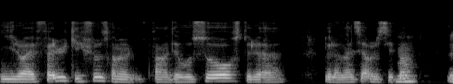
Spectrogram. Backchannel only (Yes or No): No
